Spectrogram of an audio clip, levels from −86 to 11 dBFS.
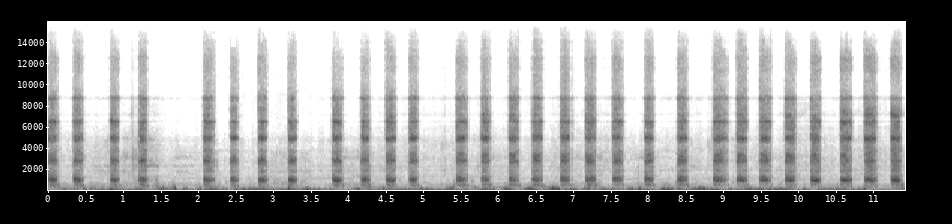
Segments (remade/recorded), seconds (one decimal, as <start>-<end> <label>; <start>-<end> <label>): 0.0-2.2 remade; 2.2-3.5 recorded; 3.5-11.4 remade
